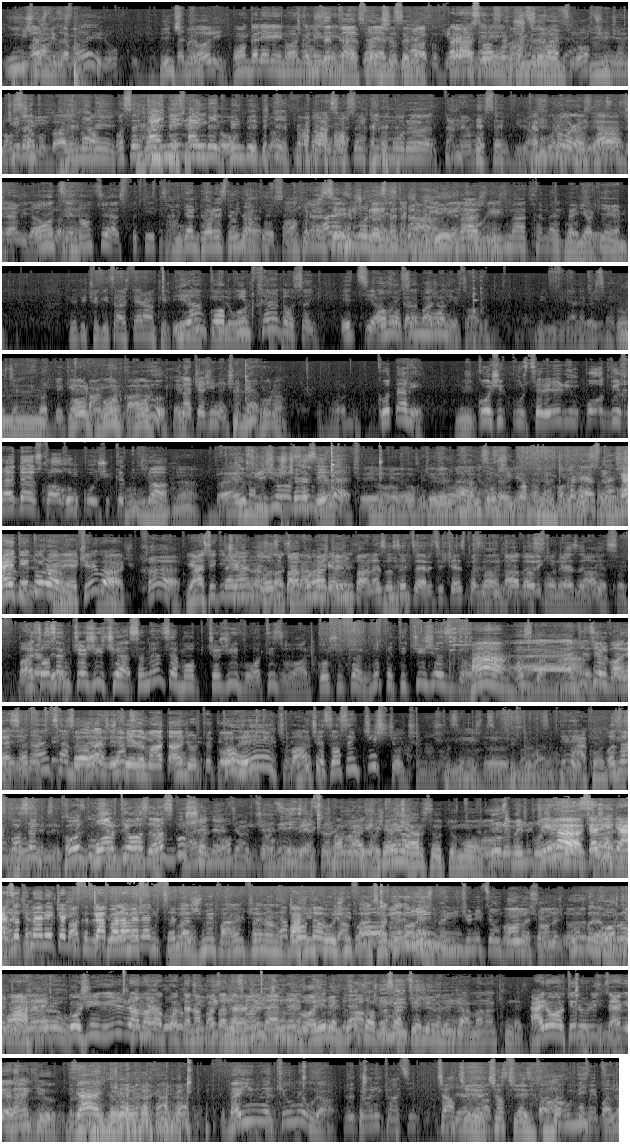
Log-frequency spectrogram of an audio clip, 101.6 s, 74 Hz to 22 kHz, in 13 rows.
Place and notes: Erablur, Arménie - Farmers and the terrible Samo
A violent storm went on us. We saw a 4x4 car driving, the owner was searching us. In aim to protect us from the rain, he placed us in a small caravan, inside we were 11 persons ! It was so small that my feet were on another person. As Armenia is like this, these farmers shared with us vodka, cheese, tomatoes, cognac and coffee. This is the recording of the time we spent with them. The terrible farmer called Samo is speaking so loud ! It's a very friendly guy.
Armenia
